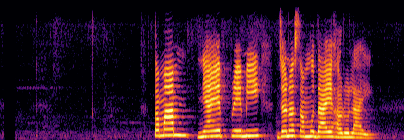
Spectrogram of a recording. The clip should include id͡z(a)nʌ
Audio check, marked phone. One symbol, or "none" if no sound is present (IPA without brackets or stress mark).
ʌ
